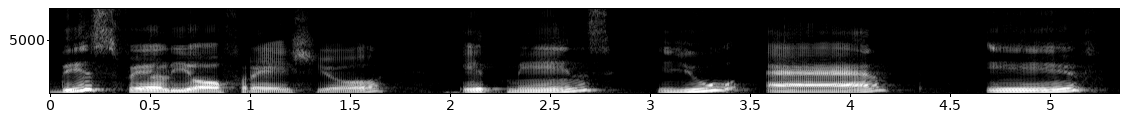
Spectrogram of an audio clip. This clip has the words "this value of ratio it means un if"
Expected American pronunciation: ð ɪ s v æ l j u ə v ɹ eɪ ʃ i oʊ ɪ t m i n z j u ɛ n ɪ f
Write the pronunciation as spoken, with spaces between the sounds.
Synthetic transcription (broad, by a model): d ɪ s f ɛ l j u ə f ɹ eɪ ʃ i oʊ ɪ t m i n s j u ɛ ɪ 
